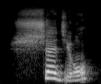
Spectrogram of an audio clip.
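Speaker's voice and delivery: SCHEDULE opening on a British SH; son CH initial. Shown as a demonstration. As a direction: start SCHEDULE with SH, not SK. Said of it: "On démarre par un son ch". (SCHEDULE avec CH au début)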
